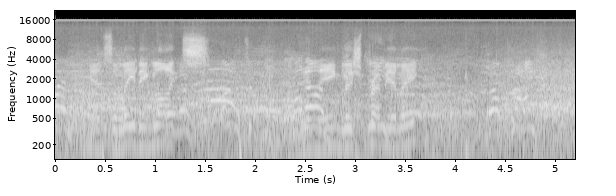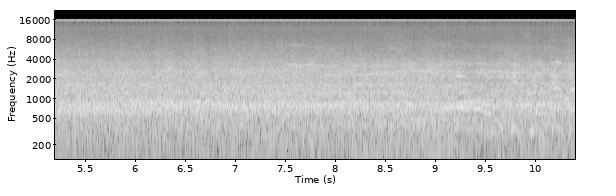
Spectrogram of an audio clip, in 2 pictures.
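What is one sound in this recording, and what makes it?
A large crowd roars and chants in a stadium.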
